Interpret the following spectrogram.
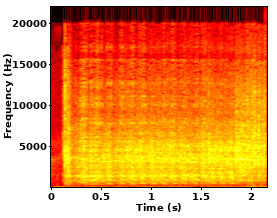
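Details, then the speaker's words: Scrap-yard Chevy truck started after the radiator was filled: it catches immediately and settles to a steady, slightly lumpy idle from its aggressive cam; running good, no major issues. "sounds good it's got a cam in it so it's a little seems like it's a little rough but that's what we asked it for it's running good no major issues"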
